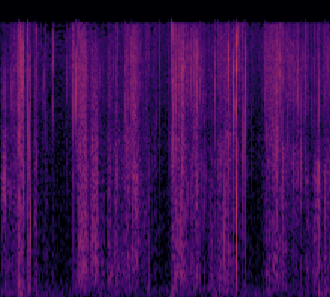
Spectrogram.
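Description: A metal earpick scratches deep inside the canal of a silicone ear model while gloved fingers hold it. The result is close, crinkly scraping and rustling with bursts of sharp, bright clicks and crunches.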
